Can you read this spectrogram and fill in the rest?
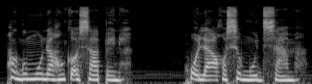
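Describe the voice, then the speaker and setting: A woman playing a proud young woman in a love story, courteous but firm and quick to stand up for herself. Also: mid-range voice, steady tone, a little mellow, no room sound, soft background music, close to an everyday voice. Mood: irritated. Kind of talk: dramatized audio love story.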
